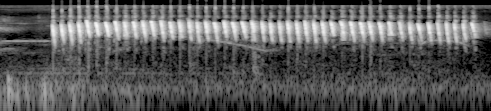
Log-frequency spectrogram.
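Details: Continuous 'ngebren rapat' trill of a bar-winged prinia, used as master recording to teach white-rumped shamas: over four seconds of unbroken, rapid, sharp high chirps at a steady rolling rhythm.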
